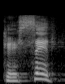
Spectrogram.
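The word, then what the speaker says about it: חסד: es la palabra hebrea Hesed, K de kilo, J-E-S-E-D, y pónganle un acento en la primera E. K de kilo, J-E, y ahí le ponen un acento, S-E-D, Hesed.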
